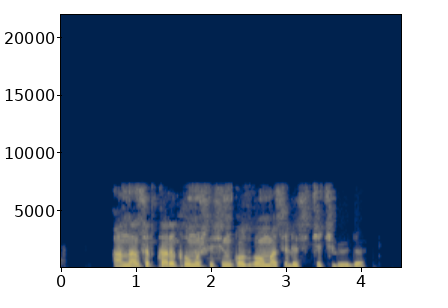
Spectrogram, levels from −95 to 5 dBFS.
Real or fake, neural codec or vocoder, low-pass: real; none; 7.2 kHz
